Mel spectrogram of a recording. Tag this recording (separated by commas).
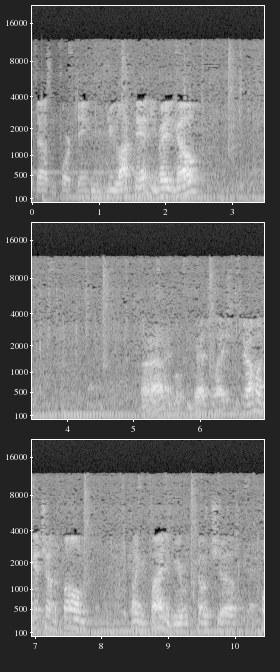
Speech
